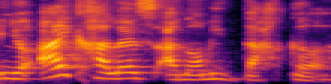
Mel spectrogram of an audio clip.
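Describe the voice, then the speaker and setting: A woman with a Singaporean accent, animated in tone, at a fairly slow pace with ordinary pitch variation, on a very clean recording over a silent background. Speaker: hair care expert. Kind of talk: live Q&A presentation. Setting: live stream.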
